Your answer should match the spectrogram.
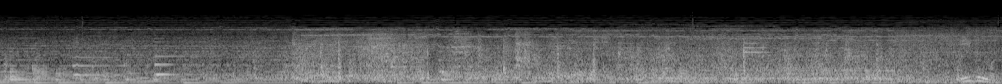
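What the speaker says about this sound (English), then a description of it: "Even with the brakes on, the weight of the 250-ton train carried it more than 100 feet past where the boys were playing on the tracks." A 250-ton Conrail train with a wide front snow plow brakes along the tracks, a heavy continuous rumble with rising metallic wheel squeal and rattling clatter from the cars.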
